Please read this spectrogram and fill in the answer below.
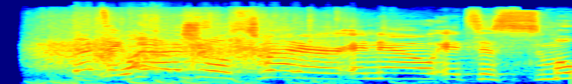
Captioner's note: audience applauds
